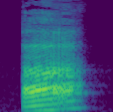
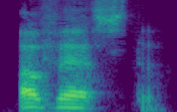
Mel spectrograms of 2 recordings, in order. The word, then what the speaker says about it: Avesta: A-V-E-S-T-A. Deu para pegar? Essa aí não é tão difícil, né? Não, essa é fácil. Avesta.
